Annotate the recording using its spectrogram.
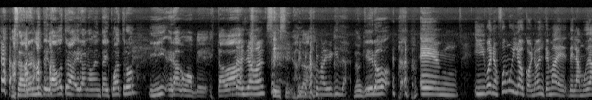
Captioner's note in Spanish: risas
